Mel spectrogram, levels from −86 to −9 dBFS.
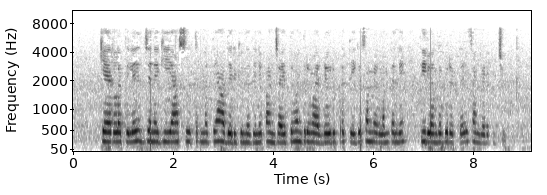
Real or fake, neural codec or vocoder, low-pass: real; none; 7.2 kHz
